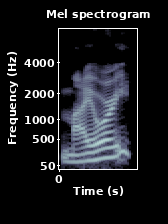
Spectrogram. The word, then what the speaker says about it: Maiori: So there's 2 right beside each other, Minori and Maiori, or Majori, the way that it's spelled.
